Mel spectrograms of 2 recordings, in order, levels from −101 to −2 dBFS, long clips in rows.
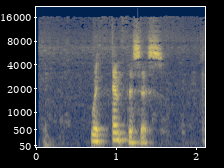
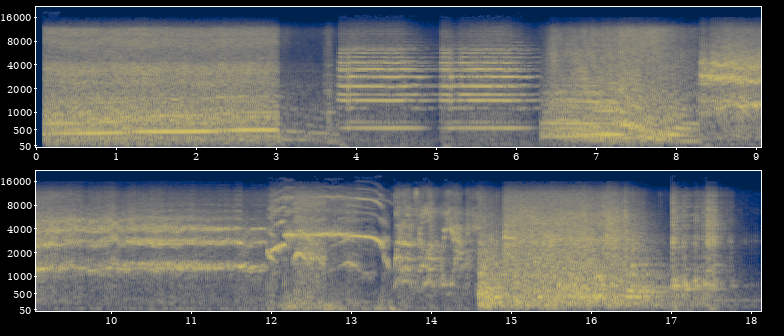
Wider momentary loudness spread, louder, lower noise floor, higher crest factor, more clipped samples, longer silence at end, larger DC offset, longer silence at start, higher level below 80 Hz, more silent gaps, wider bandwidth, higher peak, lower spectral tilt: about the same, 7 LU vs 7 LU; first, -15 LUFS vs -20 LUFS; about the same, -46 dBFS vs -44 dBFS; about the same, 20 dB vs 16 dB; neither; first, 0.55 s vs 0.3 s; neither; about the same, 0.1 s vs 0.05 s; about the same, -56 dBFS vs -58 dBFS; neither; about the same, 17 kHz vs 16 kHz; first, 0 dBFS vs -8 dBFS; about the same, -2 dB/octave vs -1.5 dB/octave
